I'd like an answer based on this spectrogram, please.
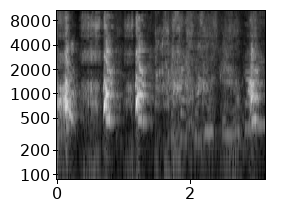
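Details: French Bulldog at Christmas, excited while a gift is opened: short sharp yappy barks, three in the first second and a half, then a grumbling whine and one more bark, with a woman talking in between.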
